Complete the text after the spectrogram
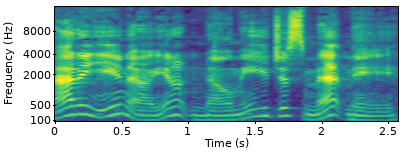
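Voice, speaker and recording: In a put-on character voice, a man whines in a whiny tone at a medium pitch, swinging very widely in pitch at a moderate pace. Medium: read story.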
